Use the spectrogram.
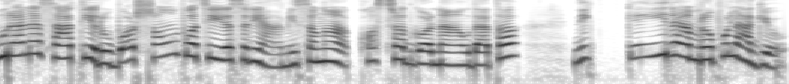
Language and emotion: Nepali, happy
